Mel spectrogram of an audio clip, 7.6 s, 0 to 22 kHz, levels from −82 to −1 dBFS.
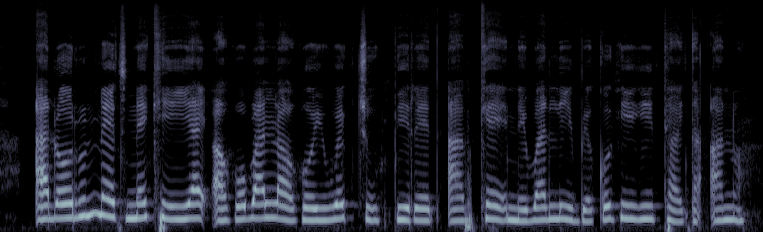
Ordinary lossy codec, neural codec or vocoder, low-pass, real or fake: none; codec, 44.1 kHz, 7.8 kbps, Pupu-Codec; none; fake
